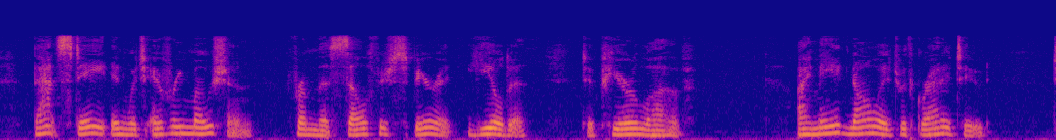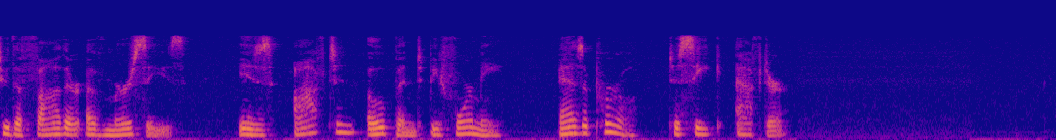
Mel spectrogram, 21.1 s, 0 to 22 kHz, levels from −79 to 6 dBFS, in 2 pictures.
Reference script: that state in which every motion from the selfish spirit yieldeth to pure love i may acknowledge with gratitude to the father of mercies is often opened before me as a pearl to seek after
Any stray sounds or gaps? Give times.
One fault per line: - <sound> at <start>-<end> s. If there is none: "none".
none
